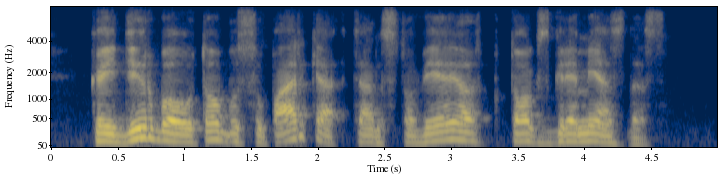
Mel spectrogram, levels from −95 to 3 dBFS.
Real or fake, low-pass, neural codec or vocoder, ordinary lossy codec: real; 7.2 kHz; none; Opus, 16 kbps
